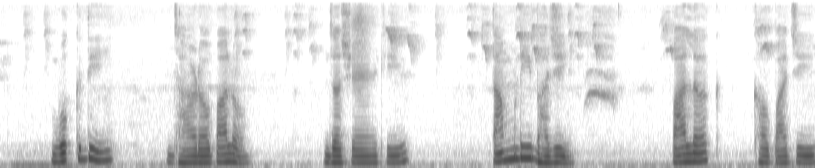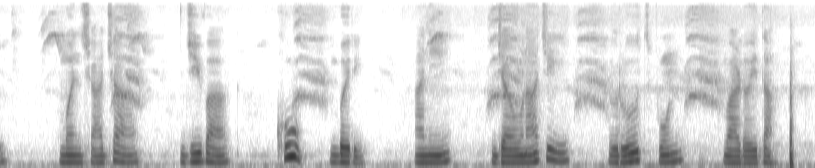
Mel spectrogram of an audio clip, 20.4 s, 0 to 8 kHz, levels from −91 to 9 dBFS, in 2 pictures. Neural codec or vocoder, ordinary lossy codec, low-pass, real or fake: none; none; 7.2 kHz; real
